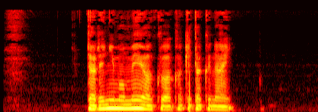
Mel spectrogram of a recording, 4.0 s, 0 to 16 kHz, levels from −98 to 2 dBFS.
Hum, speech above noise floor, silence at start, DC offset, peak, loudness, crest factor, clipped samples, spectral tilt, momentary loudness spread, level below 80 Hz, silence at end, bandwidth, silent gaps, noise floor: none; 57 dB; 1.1 s; under 0.1%; -6 dBFS; -20 LUFS; 16 dB; under 0.1%; -7.5 dB/octave; 12 LU; -52 dBFS; 1.05 s; 11.5 kHz; none; -75 dBFS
